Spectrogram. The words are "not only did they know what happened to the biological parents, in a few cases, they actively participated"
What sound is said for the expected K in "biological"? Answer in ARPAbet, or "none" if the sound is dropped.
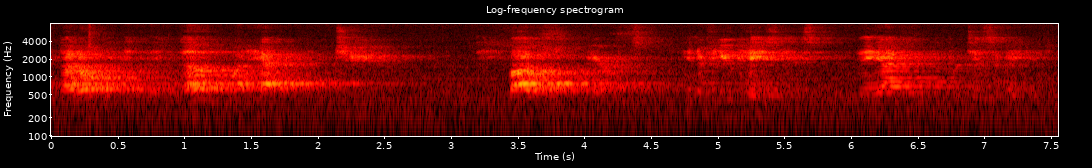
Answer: none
